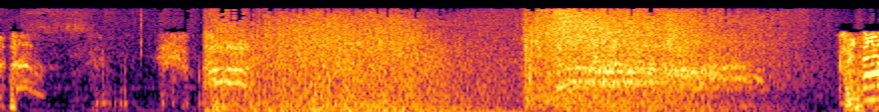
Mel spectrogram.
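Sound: cannon fire sound effect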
